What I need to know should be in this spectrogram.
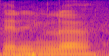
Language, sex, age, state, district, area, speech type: Tamil, male, 60+, Tamil Nadu, Mayiladuthurai, rural, spontaneous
